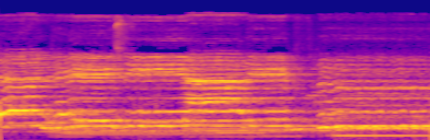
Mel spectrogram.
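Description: A group of voices singing held notes in harmony in a stage musical number, changing pitch every second or so; about three seconds in, a low steady note enters beneath the voices.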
